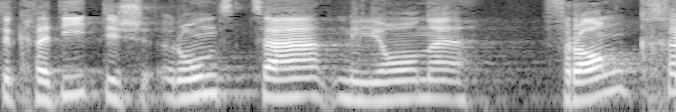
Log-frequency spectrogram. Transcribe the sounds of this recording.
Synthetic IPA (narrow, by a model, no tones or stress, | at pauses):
d̥əɾkʰɾɛditɪʃɾʊntt͡sæːmiljoːnə | fɾɑŋkχə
